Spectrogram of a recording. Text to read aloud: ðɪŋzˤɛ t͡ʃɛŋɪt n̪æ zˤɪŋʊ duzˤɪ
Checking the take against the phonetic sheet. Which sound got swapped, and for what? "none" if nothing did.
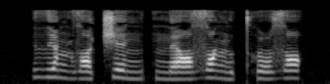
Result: d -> t̪ʰ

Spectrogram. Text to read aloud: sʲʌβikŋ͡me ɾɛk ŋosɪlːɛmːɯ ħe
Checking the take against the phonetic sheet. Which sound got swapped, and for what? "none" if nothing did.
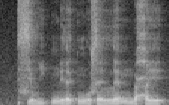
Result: ɪ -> ɛ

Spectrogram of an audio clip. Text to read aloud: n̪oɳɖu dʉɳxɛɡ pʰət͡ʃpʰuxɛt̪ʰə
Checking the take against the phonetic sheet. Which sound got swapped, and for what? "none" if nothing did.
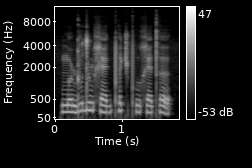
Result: none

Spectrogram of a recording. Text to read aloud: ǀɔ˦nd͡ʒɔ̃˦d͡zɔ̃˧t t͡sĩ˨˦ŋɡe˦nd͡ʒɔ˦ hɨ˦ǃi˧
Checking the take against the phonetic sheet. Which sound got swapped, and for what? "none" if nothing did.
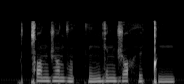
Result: none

